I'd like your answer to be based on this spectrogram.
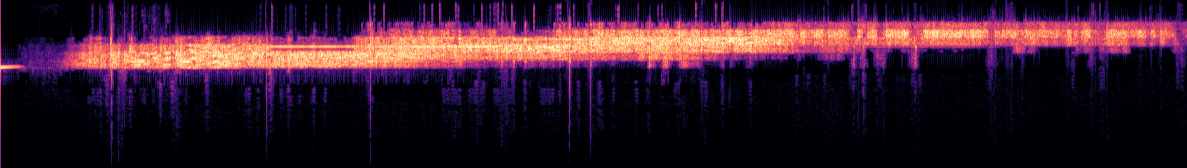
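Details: Online hearing test: a steady pure tone slowly rising in pitch into the very high range; hearing test tone sweep.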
